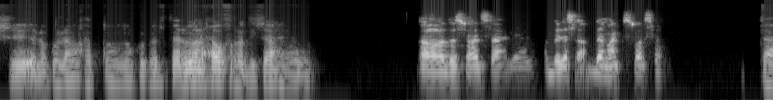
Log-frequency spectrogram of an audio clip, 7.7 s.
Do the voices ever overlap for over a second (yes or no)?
no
